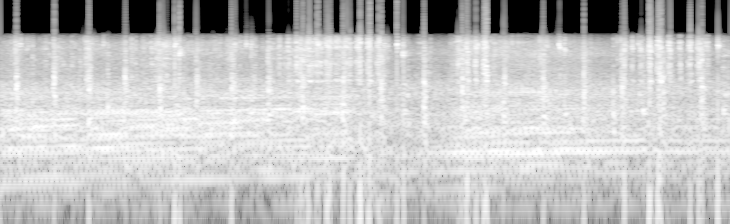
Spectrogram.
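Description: Hand-held gouge cutting the outside of a winged wooden bowl spinning on a treadle lathe: a continuous rough scraping, dotted with a rapid, irregular patter of ticks.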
